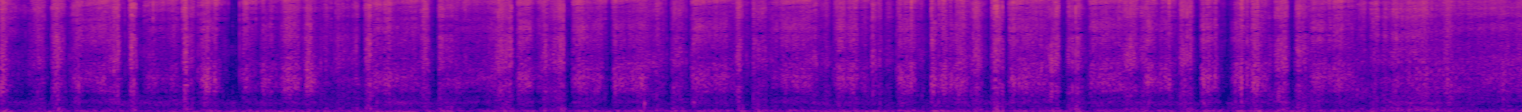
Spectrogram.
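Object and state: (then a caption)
Fine black sand scraped with sticks. Wooden sticks held in gloved hands scratch and drag through fine speckled black sand or grit in a white plastic tray. The result is a steady, bright, gritty scraping hiss, broken by frequent brief crunchy ticks as the sticks move through the grains.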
